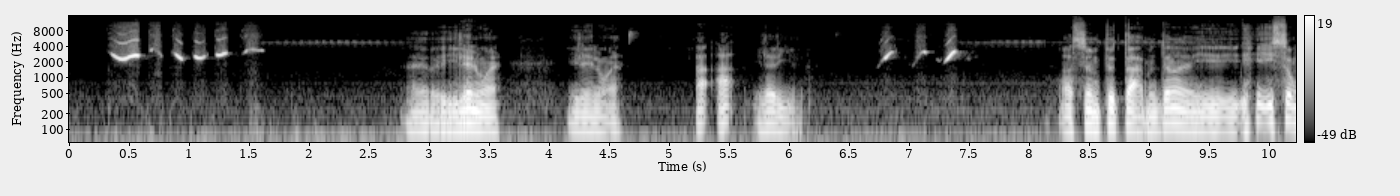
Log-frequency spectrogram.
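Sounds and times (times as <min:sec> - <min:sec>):
person whistling an imitation of European robin song: 0:00.3 - 0:01.8, 0:06.8 - 0:07.5
speech: 0:02.8 - 0:03.6, 0:04.2 - 0:06.2, 0:08.2 - 0:10.2.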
